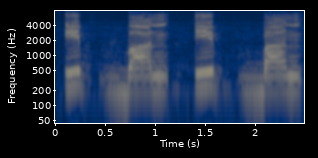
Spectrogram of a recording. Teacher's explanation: এই তানবিনের উচ্চারণ বাংলায় দন্তন্য উচ্চারণ করব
